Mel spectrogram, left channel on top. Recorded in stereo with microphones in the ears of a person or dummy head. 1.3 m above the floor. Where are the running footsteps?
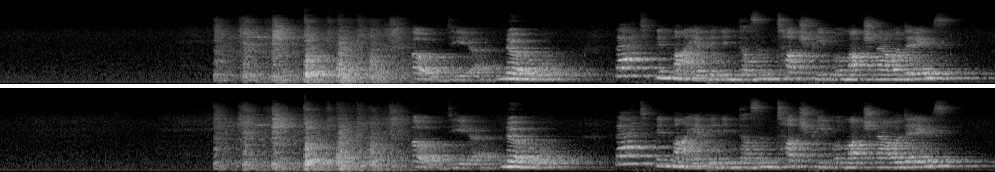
35° right (ahead or behind), 1.8 m; by 4.0 s 5° right (ahead or behind), 1.8 m.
